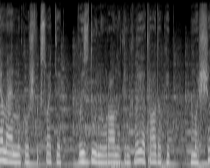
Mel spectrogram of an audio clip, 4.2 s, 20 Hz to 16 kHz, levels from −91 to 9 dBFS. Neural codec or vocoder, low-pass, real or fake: none; 14.4 kHz; real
